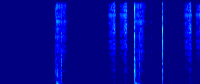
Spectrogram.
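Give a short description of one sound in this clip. Short soft clicks tick now and then.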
